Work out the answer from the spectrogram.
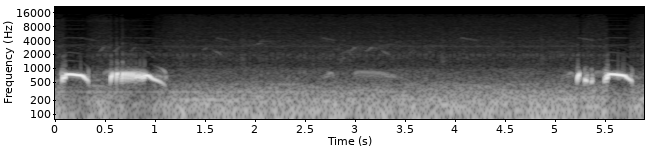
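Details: Spotted dove in long banggo song. A short coo then a broad descending coo open the clip, a pause with faint distant coos follows, and another short-and-long coo pair ends it.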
